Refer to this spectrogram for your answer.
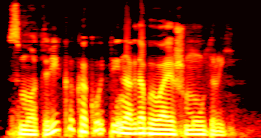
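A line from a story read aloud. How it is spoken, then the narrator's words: Sad. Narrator (Russian): печально сказала Техи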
